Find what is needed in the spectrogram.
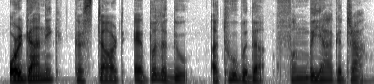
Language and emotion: Manipuri, neutral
